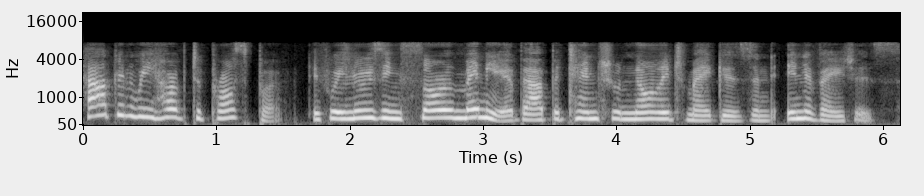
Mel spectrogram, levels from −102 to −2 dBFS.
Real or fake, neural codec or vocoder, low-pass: fake; codec, 16 kHz, 1.1 kbps, Voila-Tokenizer; 7.2 kHz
